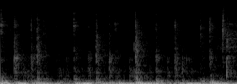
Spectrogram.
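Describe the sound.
Rapid typing on a computer keyboard as a question is entered into a slide editor: many quick, fairly faint keystrokes in an uneven, continuous stream, with no voices.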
